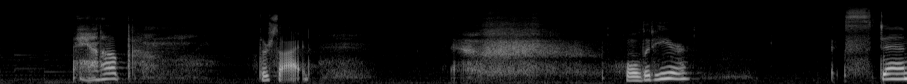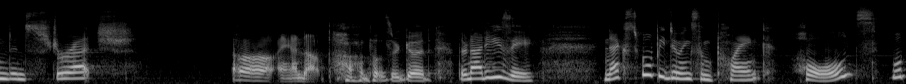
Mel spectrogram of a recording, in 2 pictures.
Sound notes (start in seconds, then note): 4.5 exhales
